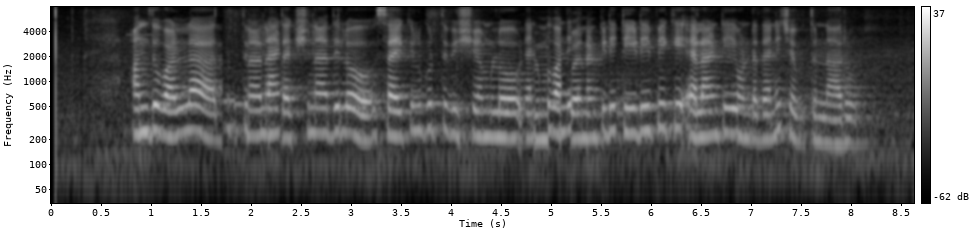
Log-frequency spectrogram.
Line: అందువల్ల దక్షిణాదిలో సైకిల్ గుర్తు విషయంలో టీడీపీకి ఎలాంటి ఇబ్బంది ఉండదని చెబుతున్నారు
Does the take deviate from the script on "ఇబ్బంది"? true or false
true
